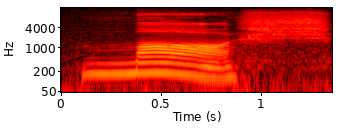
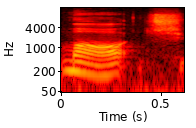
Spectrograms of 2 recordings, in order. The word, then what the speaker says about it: marsh: very good and then marsh not March March is with the CH marsh that's it's good and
